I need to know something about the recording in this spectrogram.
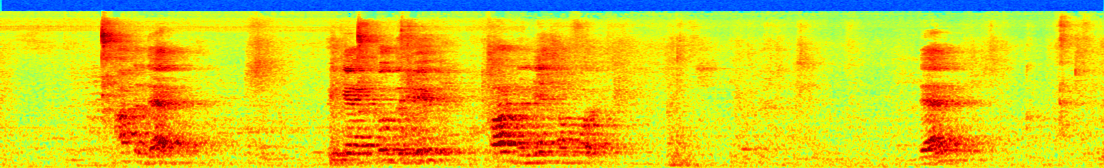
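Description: A young man speaks in short bursts.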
